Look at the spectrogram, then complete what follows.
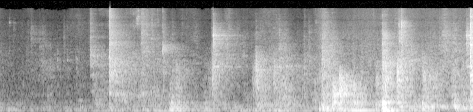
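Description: Metal walking frame knocking down on a tiled floor as a person walks with it, with shuffling steps: a series of sharp knocks about every half second to second, louder in the second half.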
